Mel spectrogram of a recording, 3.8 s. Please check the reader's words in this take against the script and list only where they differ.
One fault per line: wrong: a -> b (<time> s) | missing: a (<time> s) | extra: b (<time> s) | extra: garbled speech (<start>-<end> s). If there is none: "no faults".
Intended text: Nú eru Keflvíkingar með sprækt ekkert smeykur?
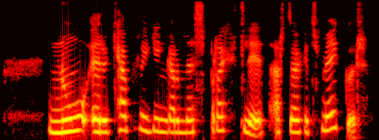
extra: lið ertu (2.5 s)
